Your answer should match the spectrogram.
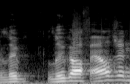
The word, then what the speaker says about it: Lugoff: Summerville had a 14-10 win over Lugoff Elgin. Am I pronouncing that right, correct. Rob? That is correct.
